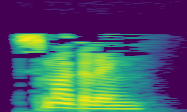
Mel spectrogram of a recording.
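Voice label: "smuggling", British; Crime and punishment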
